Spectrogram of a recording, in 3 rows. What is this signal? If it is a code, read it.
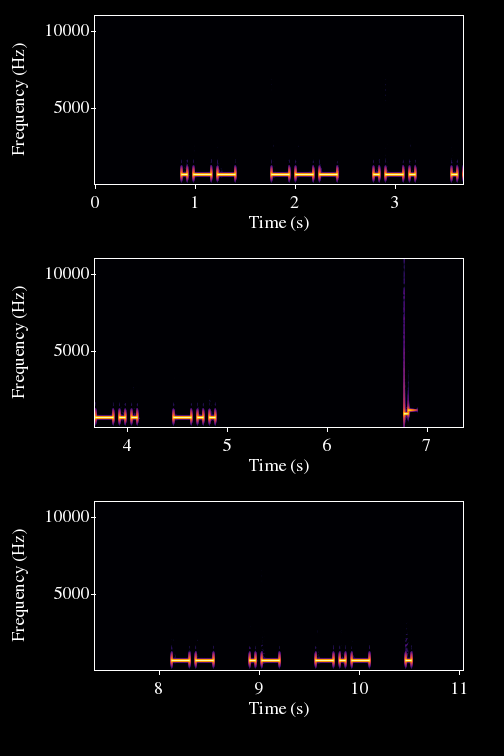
Morse code, heard as a keyed tone, about 20 wpm, spaced as for 14 wpm, 700 Hz. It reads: WORLD MAKE
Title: 2x Character Spacing - Top 200 Words - 20wpm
